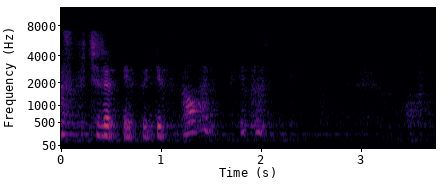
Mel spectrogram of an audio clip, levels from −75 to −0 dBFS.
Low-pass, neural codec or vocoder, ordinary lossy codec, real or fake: 7.2 kHz; codec, 16 kHz, 0.2 kbps, FocalCodec; AAC, 32 kbps; fake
